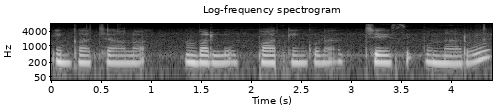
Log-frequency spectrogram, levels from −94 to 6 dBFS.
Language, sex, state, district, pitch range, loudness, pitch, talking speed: Telugu, female, Andhra Pradesh, Annamaya, 195-205 Hz, -20 LUFS, 200 Hz, 95 wpm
